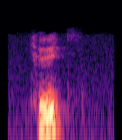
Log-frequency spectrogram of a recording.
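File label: "hut", Alsatian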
